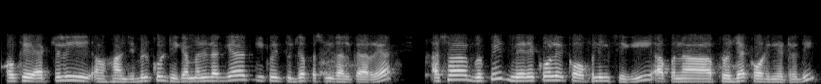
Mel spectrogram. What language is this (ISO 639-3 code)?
pan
